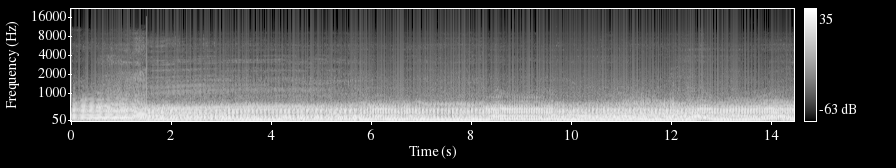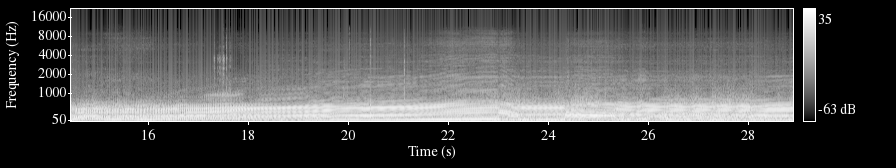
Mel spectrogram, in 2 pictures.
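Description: Sport motorcycle engine running under way, heard from on board. Its pitch climbs and falls repeatedly as the throttle opens and closes, with one sharp climb and drop about three-quarters of the way through.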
